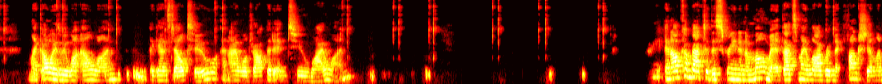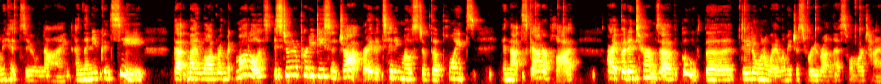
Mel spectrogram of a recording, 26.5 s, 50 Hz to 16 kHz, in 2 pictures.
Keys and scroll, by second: 1.1 1, 1.9 ,, 3.5 2, 5.4 ,, 6.5 Right, 7.4 Return, 8.2 Return, 9.0 Return, 13.4 9, 25.4 Return, 26.2 Return.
